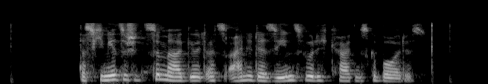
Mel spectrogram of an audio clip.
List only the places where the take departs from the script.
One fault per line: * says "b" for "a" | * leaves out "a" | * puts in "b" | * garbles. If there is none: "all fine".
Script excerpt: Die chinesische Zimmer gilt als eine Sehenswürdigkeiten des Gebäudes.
* says "Das" for "Die"
* puts in "der"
